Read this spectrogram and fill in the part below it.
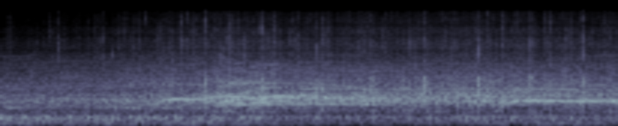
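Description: A large crowd sings and cheers loudly, growing louder toward the end.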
